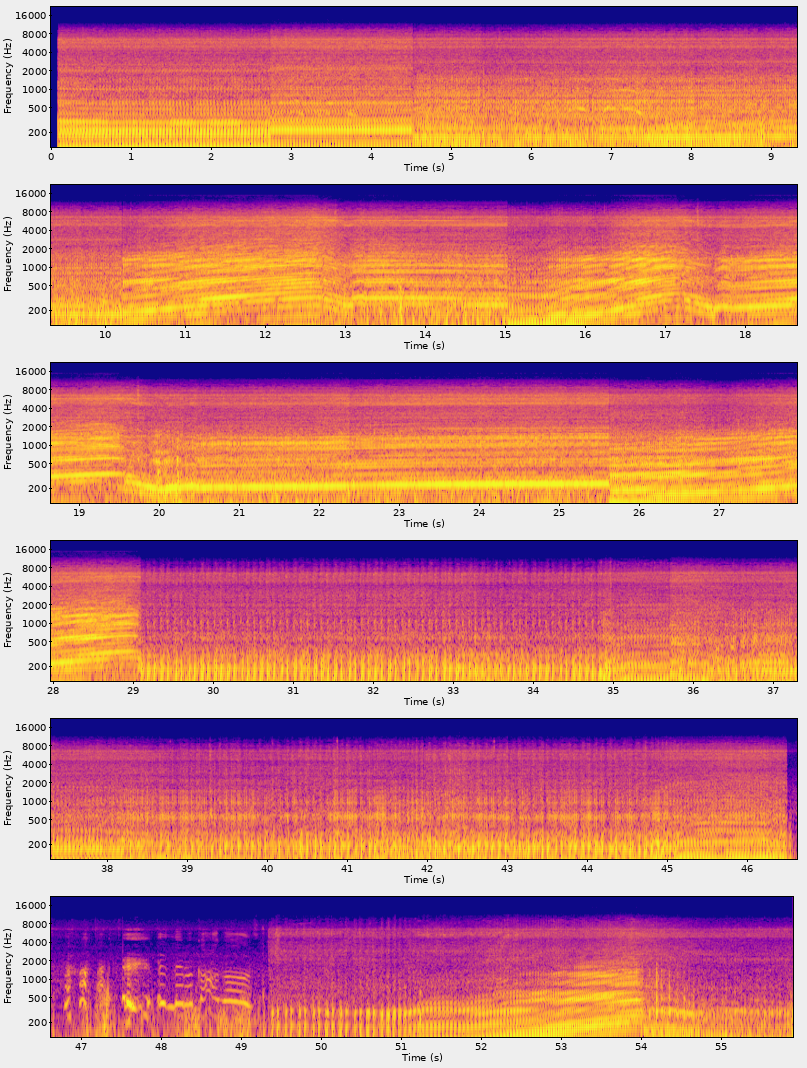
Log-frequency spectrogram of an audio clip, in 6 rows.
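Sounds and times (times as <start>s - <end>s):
motorcycle engine revving: 0.1s - 46.6s, 49.2s - 55.9s
wind and road noise: 0.1s - 55.9s.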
